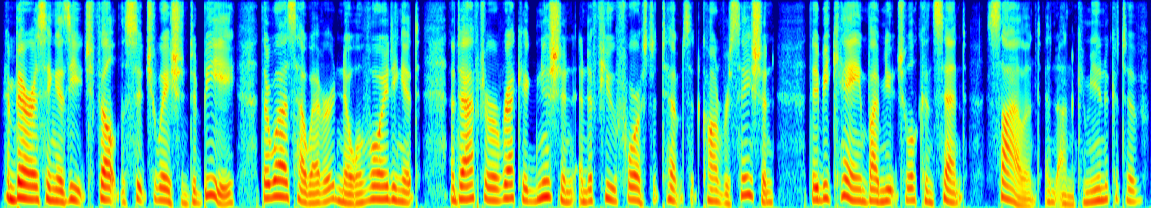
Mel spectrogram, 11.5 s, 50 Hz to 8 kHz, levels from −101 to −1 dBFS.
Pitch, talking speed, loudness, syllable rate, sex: 165 Hz, 170 wpm, -22 LUFS, 6.2 syllables/s, female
